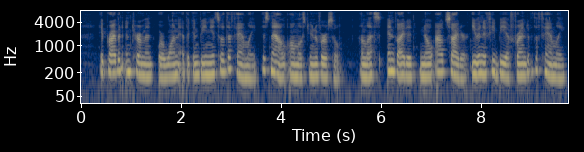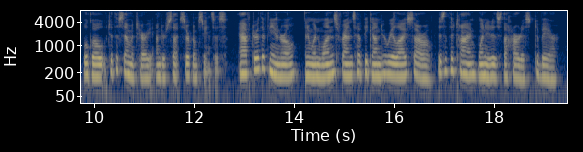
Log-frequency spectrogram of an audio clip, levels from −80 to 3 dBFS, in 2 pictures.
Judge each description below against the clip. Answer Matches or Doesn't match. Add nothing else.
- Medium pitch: Matches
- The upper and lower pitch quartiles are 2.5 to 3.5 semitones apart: Matches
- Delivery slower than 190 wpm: Matches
